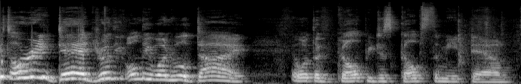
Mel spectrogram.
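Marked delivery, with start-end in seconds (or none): 0.0-2.5 high, loud acted outburst; hammed-up indignant protest; exasperated retort. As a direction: yell the correction in exasperation.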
